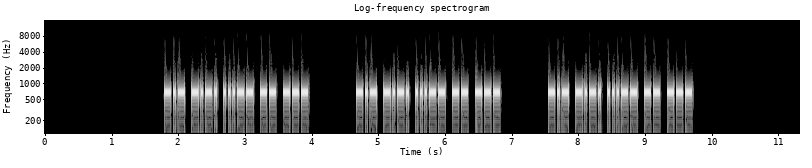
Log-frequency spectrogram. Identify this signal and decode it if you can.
Morse code, heard as a keyed tone, about 36 wpm, 700 Hz. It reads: KC3MO KC3MO KC3MO
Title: USA Call Signs - 5 Characters - Repeated 3x - 35wpm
